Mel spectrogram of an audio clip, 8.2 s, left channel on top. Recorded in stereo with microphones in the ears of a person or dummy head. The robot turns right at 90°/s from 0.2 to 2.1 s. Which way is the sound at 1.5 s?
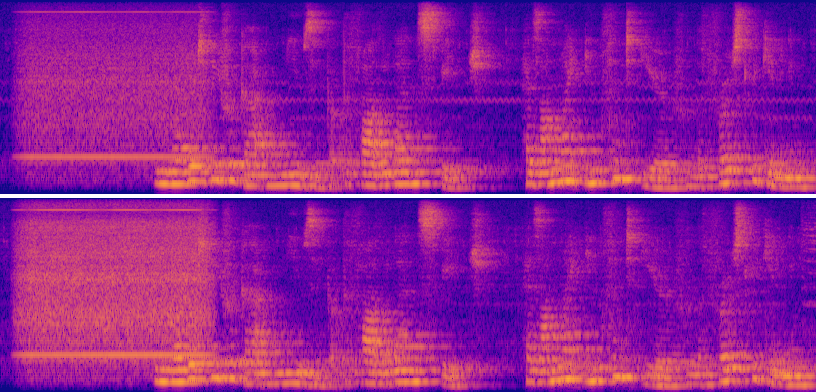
20° right.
